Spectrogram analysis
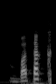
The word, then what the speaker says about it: बतख: जैसे पहला ही शब्द बतख, बोलते बतख है, जबकि बतख होता ही नहीं, बतख होता है, ख का उच्चारण करना है।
